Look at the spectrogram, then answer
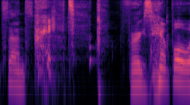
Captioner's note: laughter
